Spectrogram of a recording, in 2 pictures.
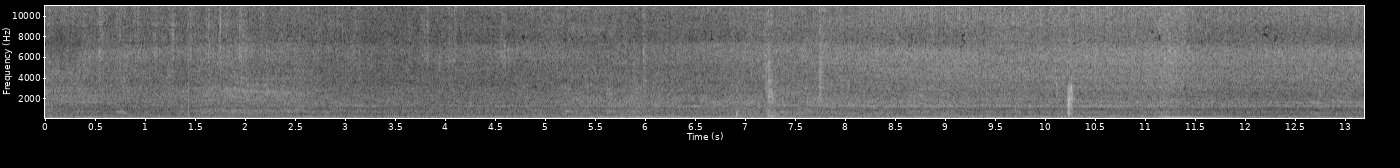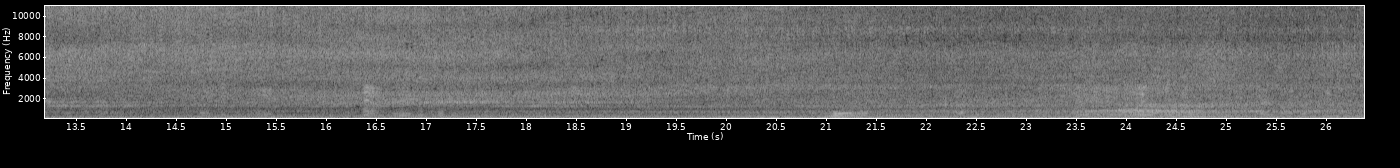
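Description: Car engines idling with a steady low rumble, and one short, much louder burst about eleven seconds in.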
